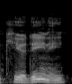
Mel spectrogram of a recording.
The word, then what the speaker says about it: Chiodini: and John Chiodini. That's interesting that he pronounces the name properly. He pronounces it the Italian way.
